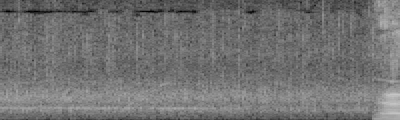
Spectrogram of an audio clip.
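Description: A crowd applauding: a steady wash of clapping.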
